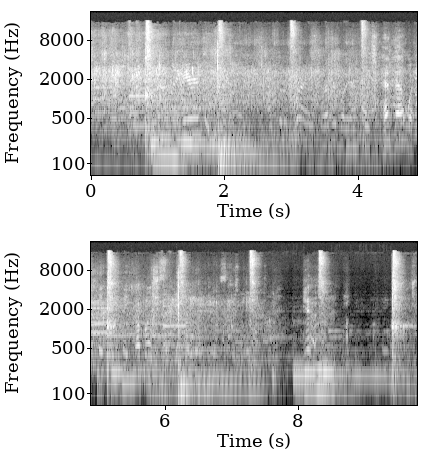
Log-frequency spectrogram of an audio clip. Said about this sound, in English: You can head that way. Give them a big hand clap as they head that way. God bless you.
